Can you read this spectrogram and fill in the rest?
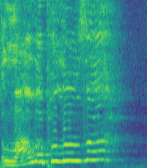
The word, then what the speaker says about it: Lollapalooza: Bitch, Lollapalooza? – Who was that? Do you know who that is? – You said LOL Apalooza. – But look how it's spelled.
